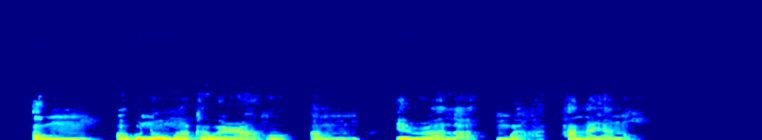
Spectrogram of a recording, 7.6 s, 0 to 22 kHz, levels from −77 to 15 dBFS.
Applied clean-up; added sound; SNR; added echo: none; none; none; none.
